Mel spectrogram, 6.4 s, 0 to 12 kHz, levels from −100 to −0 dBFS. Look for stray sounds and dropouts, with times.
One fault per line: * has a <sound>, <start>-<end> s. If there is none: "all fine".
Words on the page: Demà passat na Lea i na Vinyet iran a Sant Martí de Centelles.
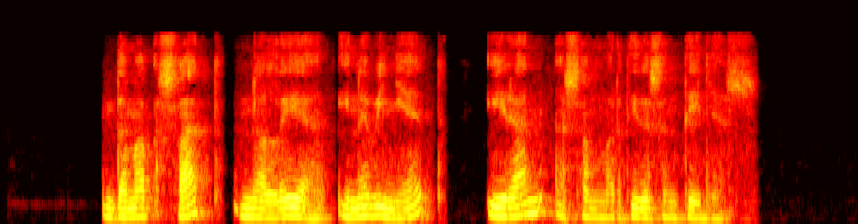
all fine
